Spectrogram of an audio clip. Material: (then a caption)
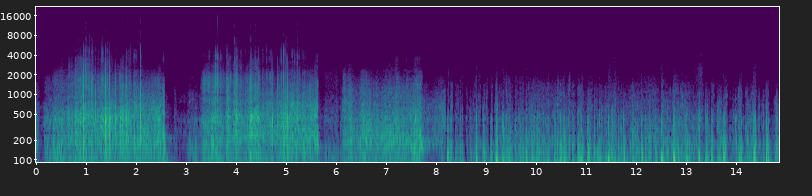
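Foam. Long nails on both hands scratch and stroke a large black foam windscreen on a Zoom microphone, producing close, muffled, crackly rustling. Three separate bursts of brighter scratching come first. After that, a steadier stretch of softer, deeper rubbing follows, with low thumps and bumps.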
